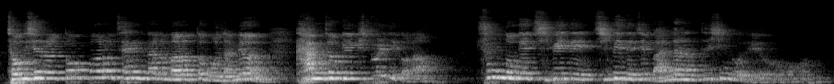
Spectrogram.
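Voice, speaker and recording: A man preaching a sermon as pastor, questioning the congregation and answering himself, reading scripture slowly. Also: very high voice, expressive, mellow. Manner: reads scripture slowly and deliberately. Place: church sanctuary. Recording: echoey hall, distant, dull mic.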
